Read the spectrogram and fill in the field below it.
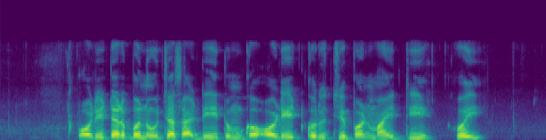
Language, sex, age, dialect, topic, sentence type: Marathi, male, 18-24, Southern Konkan, banking, statement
